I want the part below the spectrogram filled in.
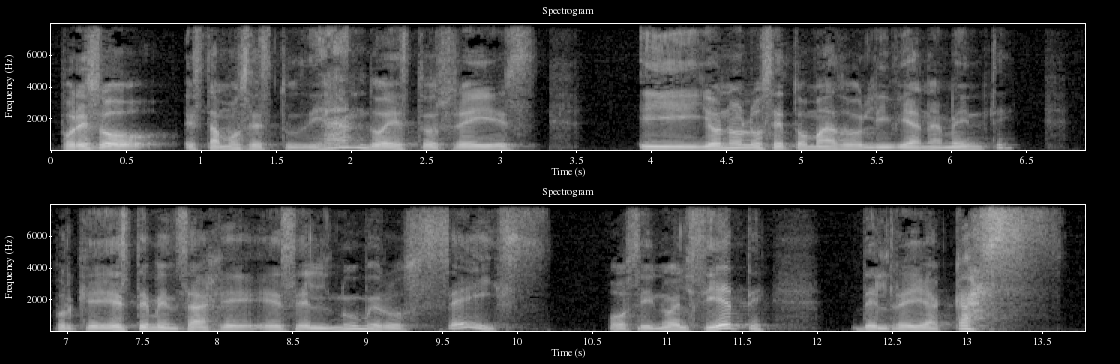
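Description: A man's voice: medium pitch, slow pace. A man preaching as a pastor, reading scripture aloud and commenting between the verses, often checking in with his listeners with short questions. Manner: checks in with listeners by asking "¿sí?" and "¿verdad?". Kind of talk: sermon with Bible reading.

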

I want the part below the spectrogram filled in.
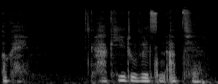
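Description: A man voicing a hurried but patient father who explains things loudly and firmly. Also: fairly high pitch, breathy edge. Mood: probing. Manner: loud, insistent, calm explaining under time pressure.

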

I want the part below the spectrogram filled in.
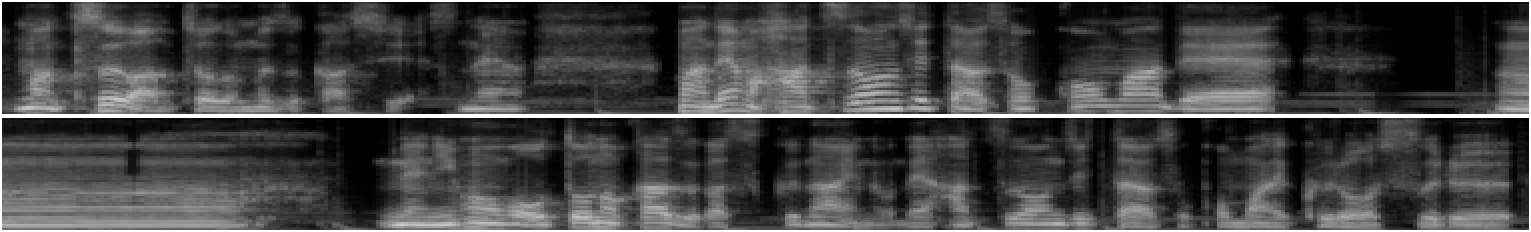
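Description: A man's voice: fairly low pitch, animated, normal speed, soft background music. A man who teaches Japanese in the United States, patiently explaining things in a casual online audio chat.

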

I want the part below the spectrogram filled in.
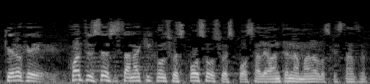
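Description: A man with a fairly high voice delivers a live motivational talk, emphatic and repetitive. He speaks straight to his audience. A long hall reverb trails behind his words. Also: expressive, racing, darkish tone.

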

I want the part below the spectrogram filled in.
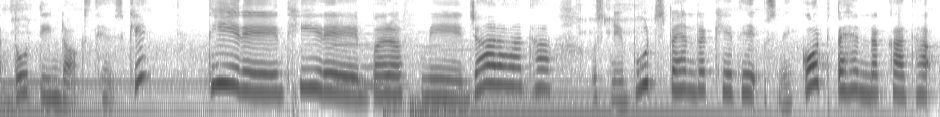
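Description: Brief: woman storyteller for kids, unhurried and gentle, high voice. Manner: gentle, expressive, repeating words. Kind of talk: children's story narration.

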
